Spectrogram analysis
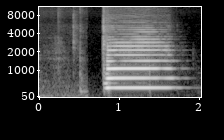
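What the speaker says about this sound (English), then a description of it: "Now from there, you'll go down to a D, which is one more finger on the bottom." An alto saxophone holds a single D for about a second after a brief soft rustle, a clear steady reed tone that fades out at the end, with no talking.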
